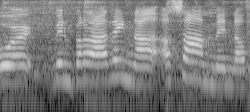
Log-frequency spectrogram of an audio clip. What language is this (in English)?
Icelandic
